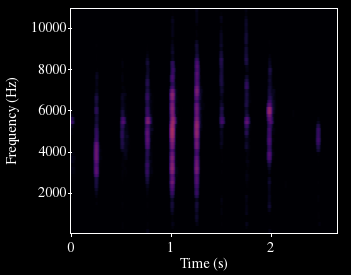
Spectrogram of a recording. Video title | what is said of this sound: Sweet Science Virtual PD - February 2021 at Uihlein | hear that thud now, a little bit different. It's kind of a deeper sound. That means that's in far enough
